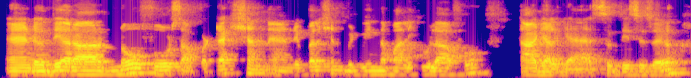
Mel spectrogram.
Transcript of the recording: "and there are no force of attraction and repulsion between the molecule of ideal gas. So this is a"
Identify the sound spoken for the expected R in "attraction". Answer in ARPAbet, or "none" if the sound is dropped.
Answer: none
